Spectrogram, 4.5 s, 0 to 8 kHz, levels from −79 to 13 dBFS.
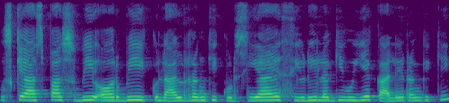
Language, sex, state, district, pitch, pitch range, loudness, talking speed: Hindi, female, Chhattisgarh, Raigarh, 245 Hz, 235-260 Hz, -15 LUFS, 255 wpm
